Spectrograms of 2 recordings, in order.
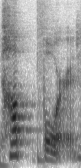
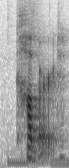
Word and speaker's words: cupboard: non-native speakers will say cupboard, like kind of separate the word a little bit into cup and board, but that is wrong. It's not cupboard. It's actually the correct pronunciation, cupboard.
